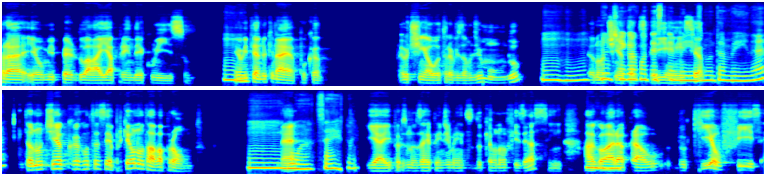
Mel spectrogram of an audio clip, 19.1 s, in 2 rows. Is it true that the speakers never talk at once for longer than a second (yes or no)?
no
